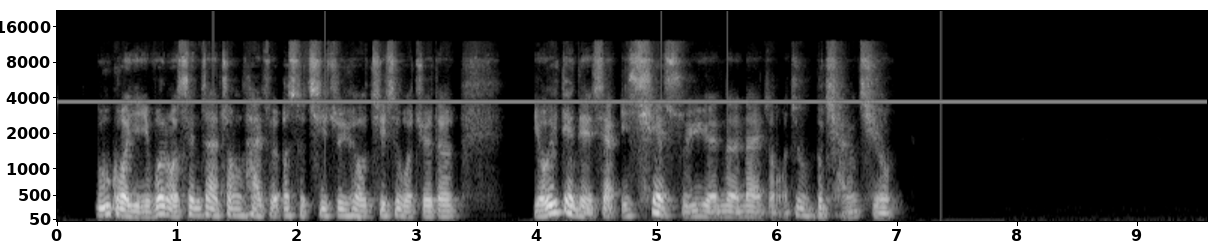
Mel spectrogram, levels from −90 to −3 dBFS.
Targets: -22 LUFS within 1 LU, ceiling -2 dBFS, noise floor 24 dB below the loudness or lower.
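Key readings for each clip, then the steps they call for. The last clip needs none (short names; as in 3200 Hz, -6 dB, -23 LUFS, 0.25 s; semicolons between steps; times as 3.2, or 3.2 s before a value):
clicks 5; steady tone 3700 Hz; tone level -41 dBFS; loudness -26.0 LUFS; peak -8.5 dBFS; loudness target -22.0 LUFS
-> de-click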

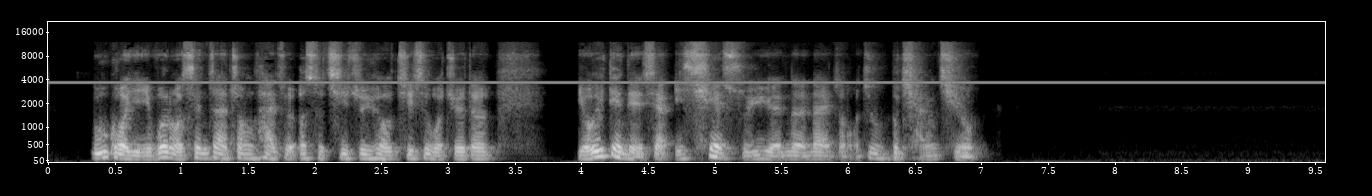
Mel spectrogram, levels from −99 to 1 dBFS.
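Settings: clicks 0; steady tone 3700 Hz; tone level -41 dBFS
-> notch 3700 Hz, Q 30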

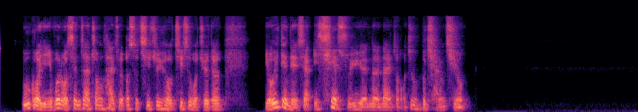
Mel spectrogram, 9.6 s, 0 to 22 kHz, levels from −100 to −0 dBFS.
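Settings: steady tone none; loudness -26.5 LUFS; peak -8.5 dBFS; loudness target -22.0 LUFS
-> gain +4.5 dB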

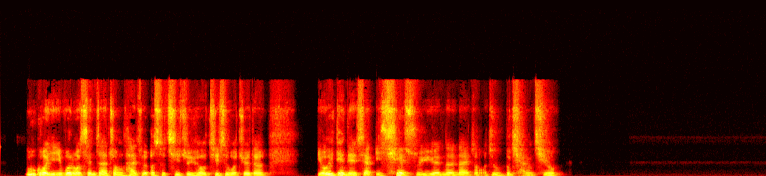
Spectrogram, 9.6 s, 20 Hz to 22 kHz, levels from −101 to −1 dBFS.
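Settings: loudness -22.0 LUFS; peak -4.0 dBFS; noise floor -78 dBFS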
